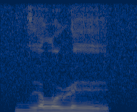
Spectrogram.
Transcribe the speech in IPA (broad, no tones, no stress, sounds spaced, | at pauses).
v ɨ lˠ u ɭ ɘː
